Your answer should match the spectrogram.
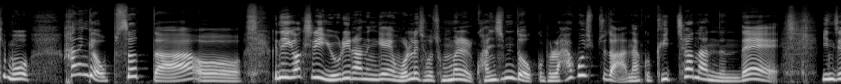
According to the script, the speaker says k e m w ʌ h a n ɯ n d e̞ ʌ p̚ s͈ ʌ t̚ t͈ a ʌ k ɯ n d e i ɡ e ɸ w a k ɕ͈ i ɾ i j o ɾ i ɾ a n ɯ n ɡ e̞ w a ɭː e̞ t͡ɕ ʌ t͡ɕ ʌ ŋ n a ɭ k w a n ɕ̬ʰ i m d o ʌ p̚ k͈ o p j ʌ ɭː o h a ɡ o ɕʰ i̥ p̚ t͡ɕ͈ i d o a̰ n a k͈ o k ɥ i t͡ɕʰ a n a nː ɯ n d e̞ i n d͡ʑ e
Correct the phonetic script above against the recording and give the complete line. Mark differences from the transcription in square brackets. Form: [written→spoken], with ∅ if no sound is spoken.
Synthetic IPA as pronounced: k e m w ʌ h a n ɯ n [d→ɡ] e̞ ʌ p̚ s͈ ʌ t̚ t͈ a ʌ k ɯ n d e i ɡ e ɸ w a k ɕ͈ i ɾ i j o ɾ i ɾ a n ɯ n ɡ e̞ w [a→ʌ] ɭː e̞ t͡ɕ ʌ t͡ɕ ʌ ŋ [n→m] a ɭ k w a n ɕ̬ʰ i m d o ʌ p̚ k͈ o p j ʌ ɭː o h a ɡ o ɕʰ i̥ p̚ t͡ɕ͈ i d o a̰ n a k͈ o k ɥ i t͡ɕʰ a n a nː ɯ n d e̞ i n d͡ʑ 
